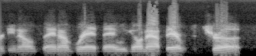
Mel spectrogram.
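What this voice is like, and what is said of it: Put-on Southern US accent. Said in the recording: “I got the South covered ... That's about the accent I can do.”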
